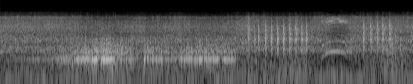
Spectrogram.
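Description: Night ambience on an old film soundtrack: a steady hiss, with insects chirping in rapid even pulses from about five seconds in, and once a short call that rises and falls in pitch near seven seconds.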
